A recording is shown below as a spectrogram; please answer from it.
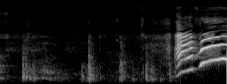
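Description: Faint rustling and handling clicks, then near the end a child's loud, high-pitched squeal that rises in pitch.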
